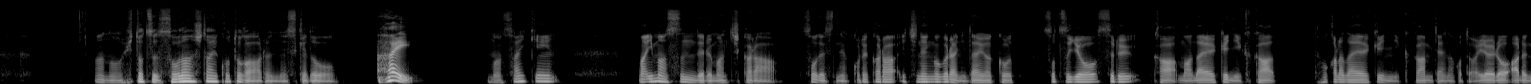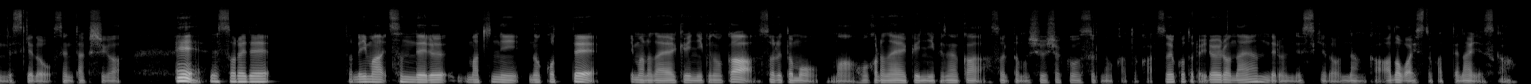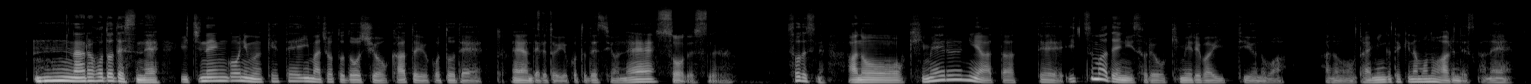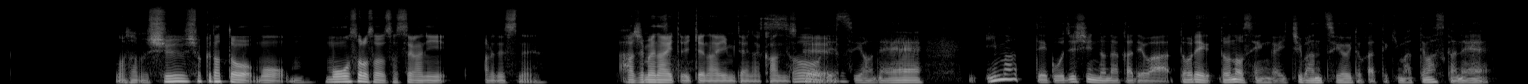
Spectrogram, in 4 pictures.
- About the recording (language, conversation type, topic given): Japanese, advice, 引っ越して新しい街で暮らすべきか迷っている理由は何ですか？
- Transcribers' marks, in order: none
